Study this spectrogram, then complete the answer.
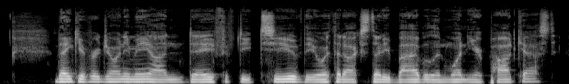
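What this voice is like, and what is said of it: Slightly raspy voice. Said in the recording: “Sorry for my voice. It's a little raspy towards the end of the day.”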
